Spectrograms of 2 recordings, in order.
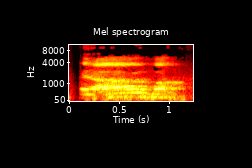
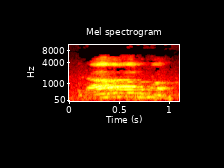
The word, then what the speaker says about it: রাম: যেমন ধরুন রাম বললাম আমরা। রাম। রাম এখানে আকার আছে কিন্তু আমরা ষষ্ঠ অকারের মতই উচ্চারণ করছি রাম তাড়াতাড়ি রাম কিন্তু সংস্কৃত যখন এটা আমরা উচ্চারণ করব তখন আমরা দীর্ঘ স্বর্কে করে উচ্চারণ করব তখন এটার উচ্চারণ হয়ে যাবে রাম রাম তাহলে পার্থক্য বুঝতে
